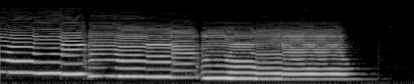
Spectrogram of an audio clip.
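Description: Solo fiddle playing a bluegrass lick over a G chord: a descending run of bowed single notes stepping down across the strings. It ends on a held low note that stops about three and a half seconds in.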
